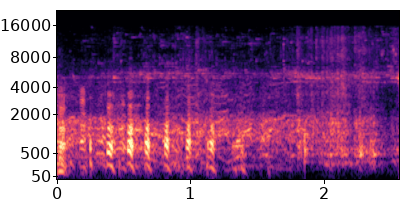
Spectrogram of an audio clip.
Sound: jingling

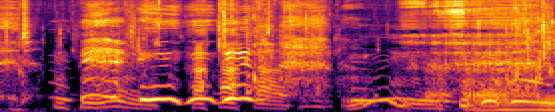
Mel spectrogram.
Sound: people laughing

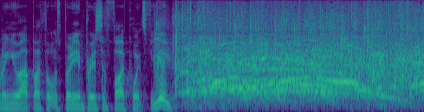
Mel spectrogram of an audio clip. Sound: cheering, applause

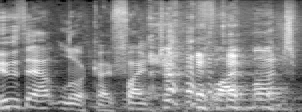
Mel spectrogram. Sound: laugh

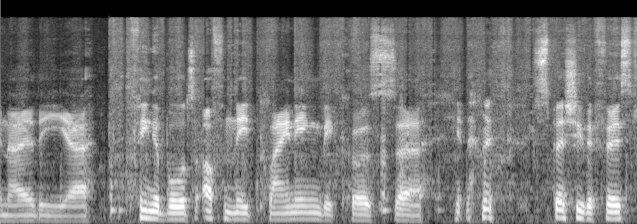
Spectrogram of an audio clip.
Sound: chuckles

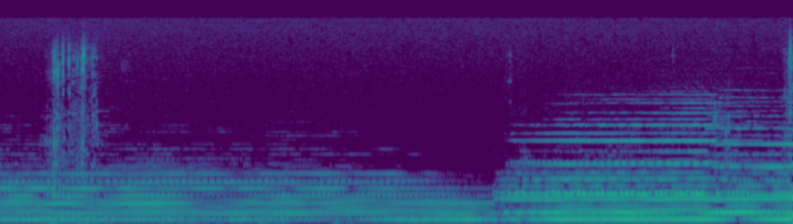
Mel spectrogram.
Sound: ominous music; softly rustling

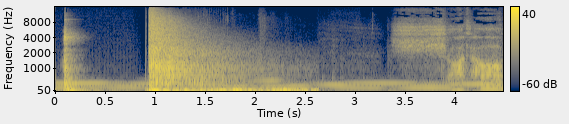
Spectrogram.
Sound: knocking; gunshot

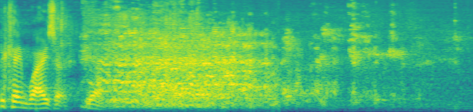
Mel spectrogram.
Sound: laughter

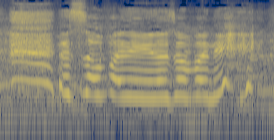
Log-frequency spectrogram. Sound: laughs

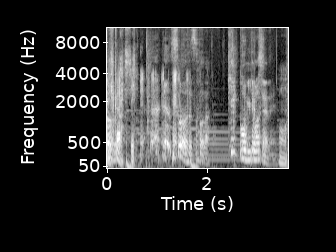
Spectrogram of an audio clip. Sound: laughing

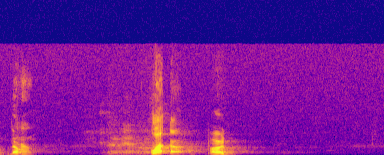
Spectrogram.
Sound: audience calls out

